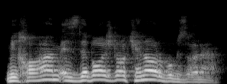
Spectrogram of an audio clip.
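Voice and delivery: ordinary talk, nothing marked

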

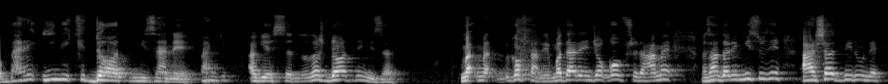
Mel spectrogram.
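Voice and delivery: normal talking voice

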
